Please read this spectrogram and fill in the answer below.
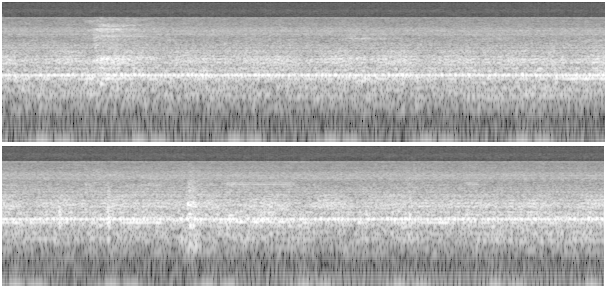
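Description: Near silence: faint steady hiss with a thin steady tone, broken by a couple of soft clicks.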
